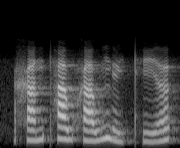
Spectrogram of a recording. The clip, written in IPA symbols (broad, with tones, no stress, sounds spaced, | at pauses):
x a˨˦ n t̪ʰ a˧ w x a˨˦ w ŋ e̤˨˩ j t̪ʰ i˨˦ ə̯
